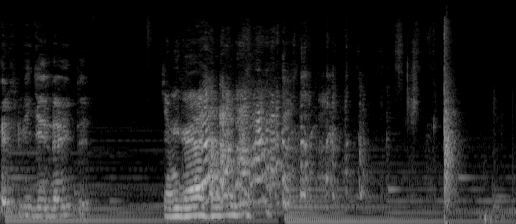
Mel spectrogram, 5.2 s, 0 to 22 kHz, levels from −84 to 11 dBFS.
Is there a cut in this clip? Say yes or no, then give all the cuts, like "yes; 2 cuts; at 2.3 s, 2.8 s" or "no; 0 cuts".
no; 0 cuts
